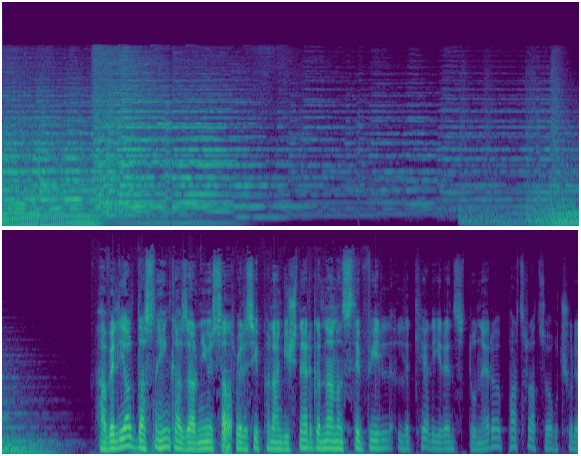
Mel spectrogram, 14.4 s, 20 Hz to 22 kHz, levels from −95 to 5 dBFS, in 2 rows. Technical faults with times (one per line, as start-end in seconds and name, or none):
0.45-0.47 lost LE Audio frames
2.04-2.12 lost LE Audio frames
4.44-4.46 lost LE Audio frames
6.68-6.71 lost LE Audio frames
9.91-10.10 lost LE Audio frames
